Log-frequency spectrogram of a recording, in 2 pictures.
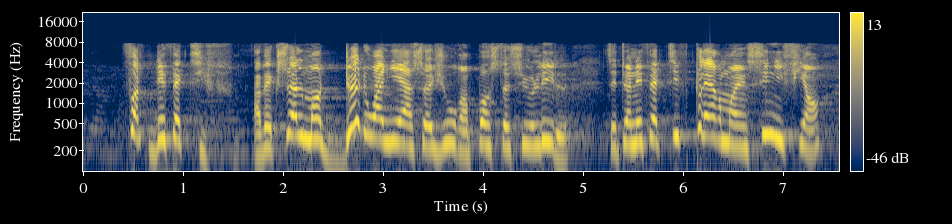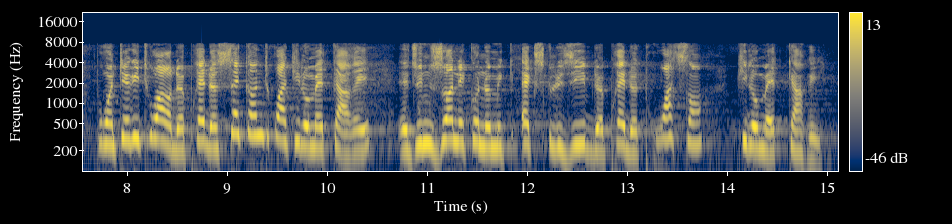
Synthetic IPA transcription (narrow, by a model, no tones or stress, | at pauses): fɔt̪̚d̪efɛk̚t̪ifavɛksœlmɑ̃d̪ød̪waɲeasəʒuʁɑ̃pɔst̪syʁlil | sɛt̪ɛ̃nefɛk̚t̪ifklɛʁmɑ̃ɛ̃siɲifjɑ̃ | puʁɛ̃t̪eʁit̪waʁd̪əpχɛd̪əsɛ̃kɑ̃t̪t̪χwakilomɛt̪χkaʁeed̪ynzonekonomikɛksklyzivd̪əpχɛd̪ət̪χwasɑ̃ | kʲilomɛt̪χkaʁe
